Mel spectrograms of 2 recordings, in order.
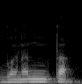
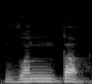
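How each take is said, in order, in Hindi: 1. दोनों n ध्वनियों के बीच एक स्वर आता है। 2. दोनों n ध्वनियाँ बिना स्वर के मिल जाती हैं। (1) "लेकिन यहाँ पे आ रहा है" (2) "यहाँ पे होना चाहिए था"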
